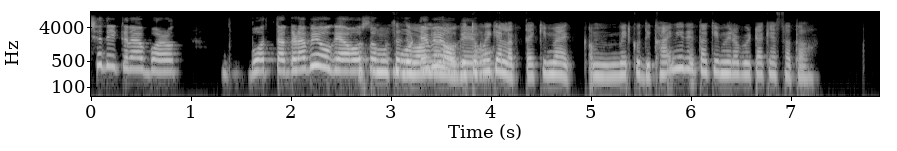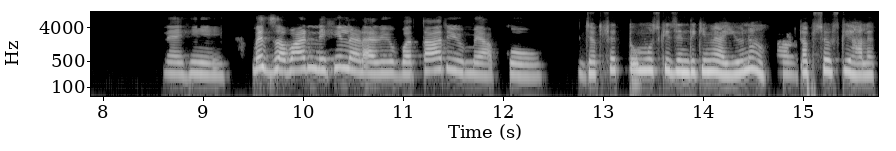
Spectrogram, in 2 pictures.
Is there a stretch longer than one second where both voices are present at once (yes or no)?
yes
